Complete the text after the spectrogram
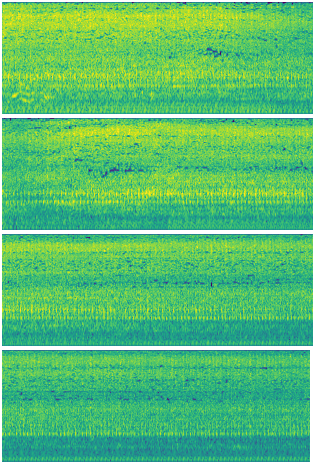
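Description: A small diesel engine chugs steadily and loudly close by.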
